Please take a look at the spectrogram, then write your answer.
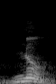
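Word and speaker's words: know: के इ एन ओ आधुनिक अंग्रेजी में हो गया नो के एन ओ डब्ल्यू अंग्रेजी में नो के एन ओ डब्ल्यू एक क्रिया है यद्यपि इसमें के का उच्चारण नहीं होता है के लुप्त है साइलेंट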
